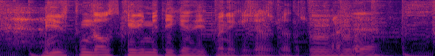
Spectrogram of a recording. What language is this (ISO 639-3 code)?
kaz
